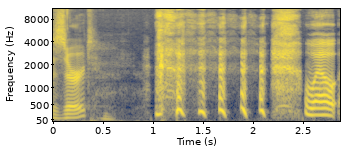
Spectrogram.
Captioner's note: laughs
